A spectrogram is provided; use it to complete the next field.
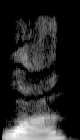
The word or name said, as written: wan3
